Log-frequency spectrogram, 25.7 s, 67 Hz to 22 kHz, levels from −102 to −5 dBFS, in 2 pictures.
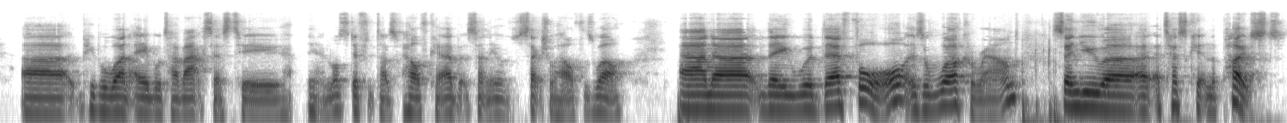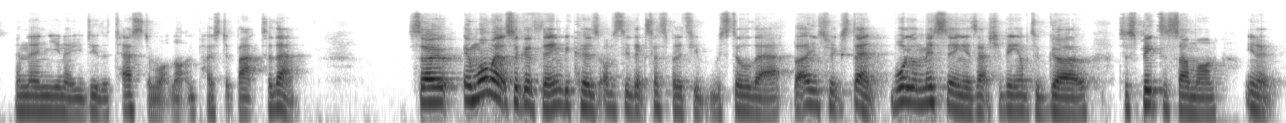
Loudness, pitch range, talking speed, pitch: -29 LUFS, 115-145 Hz, 210 wpm, 130 Hz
